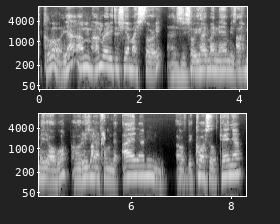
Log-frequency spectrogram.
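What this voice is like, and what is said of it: Strong foreign accent. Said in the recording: “there's a strong accent, so you're not originally from the United States”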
